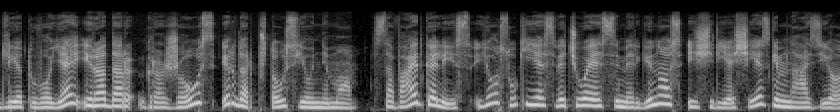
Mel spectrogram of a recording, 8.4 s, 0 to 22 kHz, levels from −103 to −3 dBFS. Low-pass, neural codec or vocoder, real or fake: 14.4 kHz; none; real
